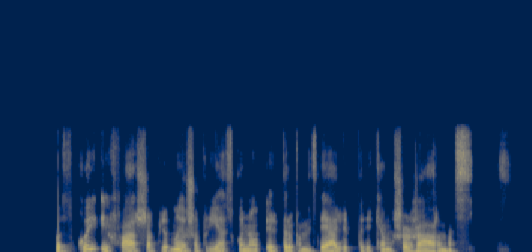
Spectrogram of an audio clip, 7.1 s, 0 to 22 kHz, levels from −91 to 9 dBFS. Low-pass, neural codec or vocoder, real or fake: 10.8 kHz; codec, 44.1 kHz, 7.8 kbps, DAC; fake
